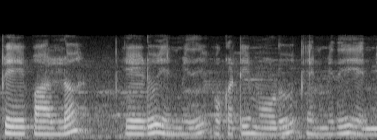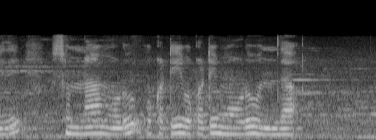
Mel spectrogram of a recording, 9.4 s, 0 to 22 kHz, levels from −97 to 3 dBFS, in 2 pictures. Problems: constant background noise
